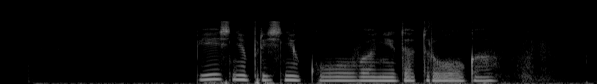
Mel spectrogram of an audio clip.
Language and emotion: Russian, sad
